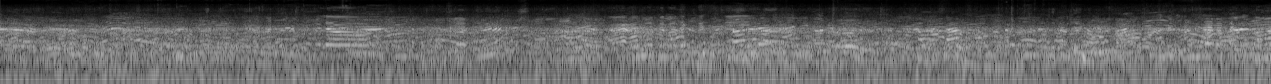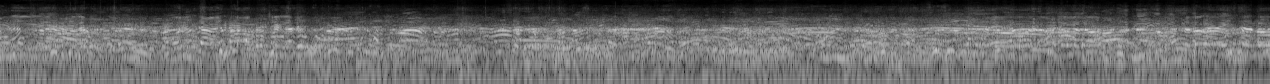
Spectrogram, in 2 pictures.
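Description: A large crowd chatters all around outdoors.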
